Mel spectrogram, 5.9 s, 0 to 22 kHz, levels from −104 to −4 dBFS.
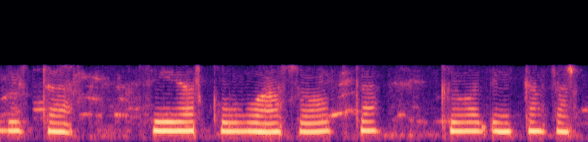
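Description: From start to finish the speech carries plainly audible G.729 codec damage, consistent with 8 kbit/s G.729A. Each 10 ms frame is rebuilt from a vocal tract filter, pitch predictor and sparse pulses, sounding rough and synthetic. A spectrogram shows nothing above 3.8 kHz.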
